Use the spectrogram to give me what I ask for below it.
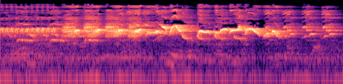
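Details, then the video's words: Newly arrived caged Chinese hwamei swinging its rump while singing in a supple voice: dense, fast chains of bright whistled notes, rising and falling, delivered almost without breaks. "Họa Mi "quay mông" hót mà giọng dẻo kẹo mới về hôm nay"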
